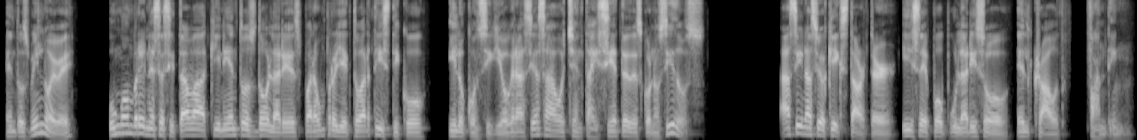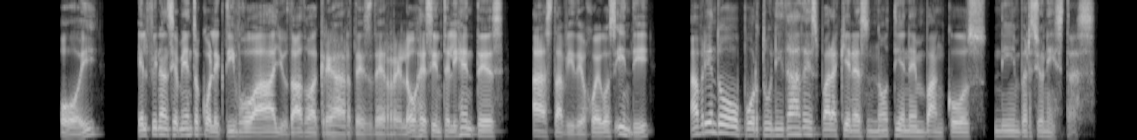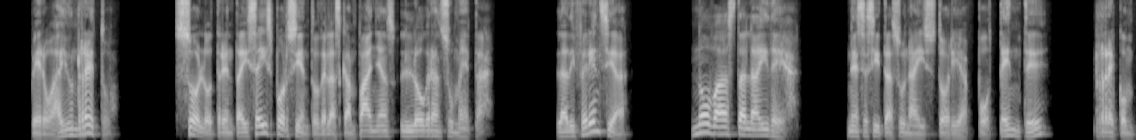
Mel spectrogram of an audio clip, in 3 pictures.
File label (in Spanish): E-learning; Crowfunding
